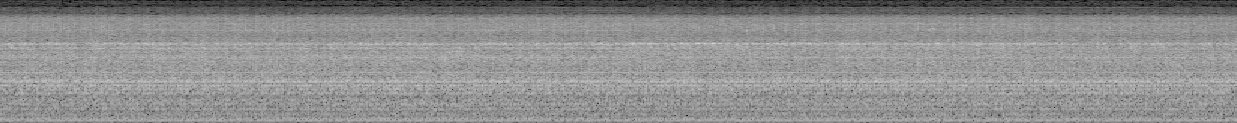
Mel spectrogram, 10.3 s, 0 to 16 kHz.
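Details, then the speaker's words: John Deere 8345R tractor diesel running after fan clutch repair while parts are reassembled; steady, even rumble at constant pitch with no knocks or misses. Normal running. "all right now I might go go ahead and fire it up and let it run for a while make sure everything's going to be okay while I put all this [ __ ] back on here so long now"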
